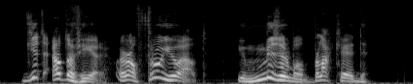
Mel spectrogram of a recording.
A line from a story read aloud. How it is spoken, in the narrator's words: roared Rokoff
